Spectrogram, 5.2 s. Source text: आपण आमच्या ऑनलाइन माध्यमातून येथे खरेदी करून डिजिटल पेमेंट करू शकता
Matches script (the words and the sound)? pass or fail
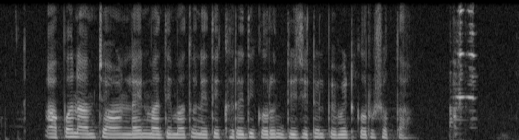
fail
